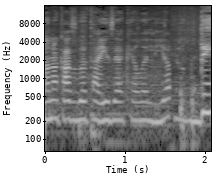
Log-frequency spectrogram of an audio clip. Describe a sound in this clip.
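Rain patters on a car windscreen.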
